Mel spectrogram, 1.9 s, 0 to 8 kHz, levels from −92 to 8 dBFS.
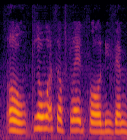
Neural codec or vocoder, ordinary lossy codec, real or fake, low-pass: codec, 16 kHz, 1.1 kbps, Voila-Tokenizer; none; fake; 7.2 kHz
